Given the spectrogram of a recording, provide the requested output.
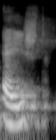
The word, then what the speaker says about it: aged: Pero esa D al final tengo que marcarla. Aged. Y cierro la dentadura.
